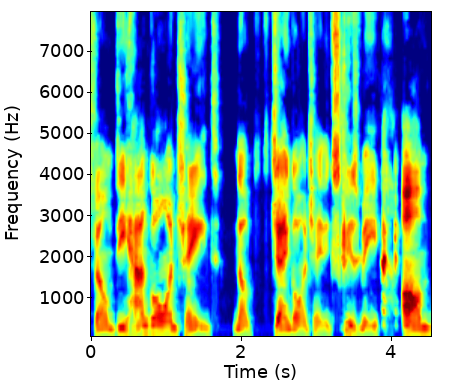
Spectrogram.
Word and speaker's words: Django: the hangout unchained no django unchained excuse me um that's how i pronounced it the first time i saw it before he said his name was django um dion go unchained um quentin tarantino directed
